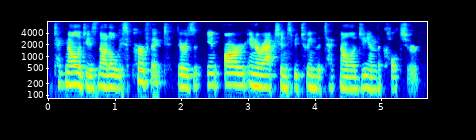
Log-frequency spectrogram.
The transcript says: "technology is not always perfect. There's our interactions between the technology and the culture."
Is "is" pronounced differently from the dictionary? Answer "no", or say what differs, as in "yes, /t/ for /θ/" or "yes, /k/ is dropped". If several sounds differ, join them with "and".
no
